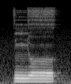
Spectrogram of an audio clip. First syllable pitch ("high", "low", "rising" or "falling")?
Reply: high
